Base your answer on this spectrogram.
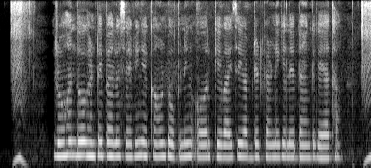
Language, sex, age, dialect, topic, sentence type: Hindi, female, 18-24, Kanauji Braj Bhasha, banking, statement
